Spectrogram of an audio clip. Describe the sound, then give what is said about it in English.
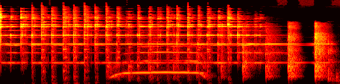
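A makeshift victory bell, a handheld bell of the kind teachers used at recess, is shaken rapidly and loudly, its bright metallic clangs running together in a fast, continuous ringing for several seconds before ending with a few final strokes. “I had a makeshift bell. Like this is one of those ones that are handheld that this like the teachers used to use out at recess.”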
